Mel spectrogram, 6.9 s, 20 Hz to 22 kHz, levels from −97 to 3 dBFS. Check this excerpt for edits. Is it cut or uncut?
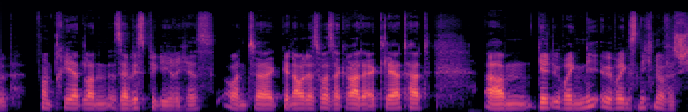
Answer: cut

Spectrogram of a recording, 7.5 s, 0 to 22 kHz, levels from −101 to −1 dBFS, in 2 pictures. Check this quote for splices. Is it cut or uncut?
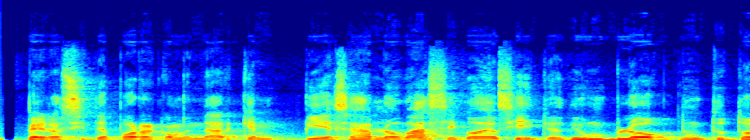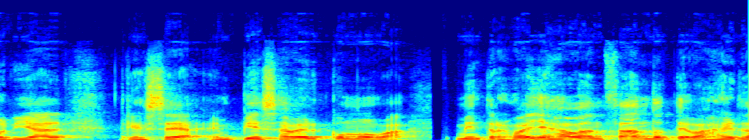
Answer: cut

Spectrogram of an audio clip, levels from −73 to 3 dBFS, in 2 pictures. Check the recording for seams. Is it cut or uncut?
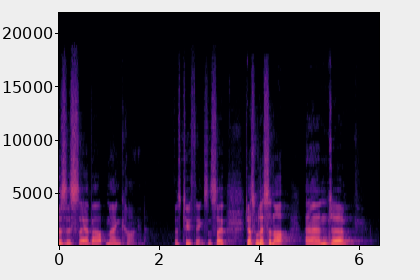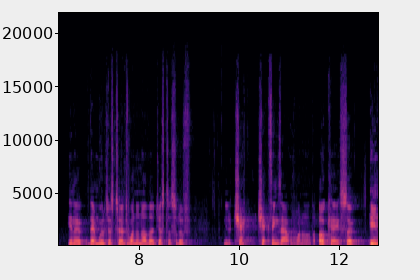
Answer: uncut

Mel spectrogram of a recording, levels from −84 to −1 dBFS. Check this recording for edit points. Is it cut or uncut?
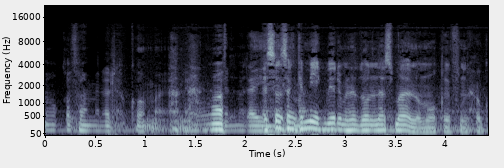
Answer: cut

